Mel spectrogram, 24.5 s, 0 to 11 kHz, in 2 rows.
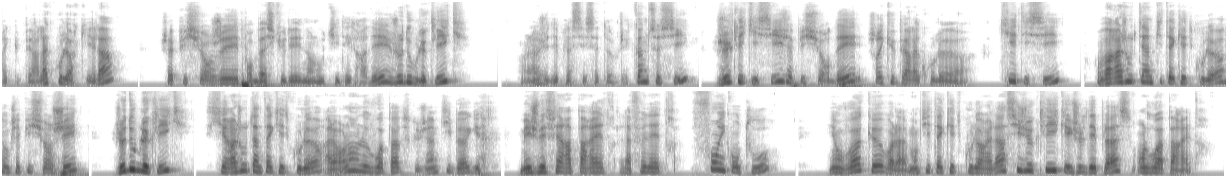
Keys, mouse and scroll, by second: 0.4 click, 2.3 g, 4.0 click, 4.2 click, 5.0-6.7 drag, 7.3 click, 8.3 d, 10.0 click, 12.8 g, 13.9 click, 14.1 click, 19.1 click, 22.5 click.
